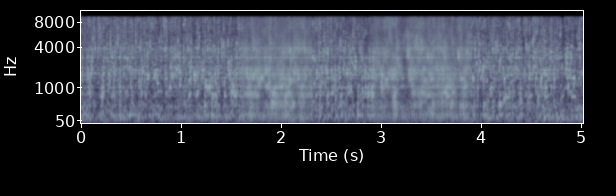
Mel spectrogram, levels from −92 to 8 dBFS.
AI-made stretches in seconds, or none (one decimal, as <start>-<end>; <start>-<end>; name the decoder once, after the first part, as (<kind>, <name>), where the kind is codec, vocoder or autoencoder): 1.6-2.3 (vocoder, Vocos); 2.9-3.9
